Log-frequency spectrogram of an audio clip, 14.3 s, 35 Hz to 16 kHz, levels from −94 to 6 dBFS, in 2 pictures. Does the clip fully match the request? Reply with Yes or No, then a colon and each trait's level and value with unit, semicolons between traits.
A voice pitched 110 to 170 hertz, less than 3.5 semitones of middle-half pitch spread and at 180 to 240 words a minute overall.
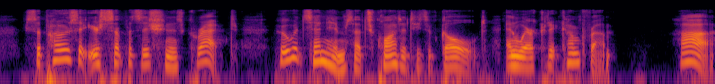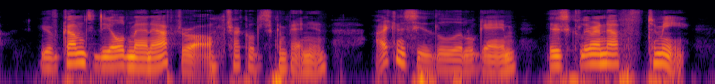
No: low, 135 Hz; average, 5.0 semitones; average, 195 wpm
